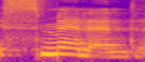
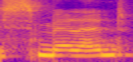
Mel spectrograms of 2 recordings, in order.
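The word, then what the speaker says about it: Småland: sais pas comment prononce moi je dis ce mélange parce qu'il y a un rond sur le a ou small lunch si je le devais le dire à l'anglaise c'est l'espèce de petite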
